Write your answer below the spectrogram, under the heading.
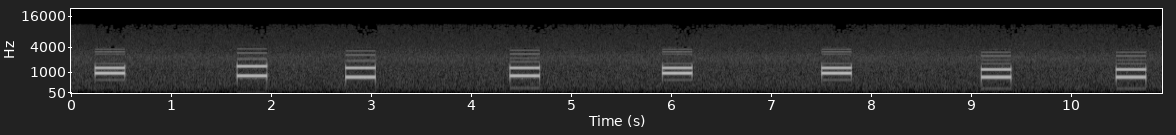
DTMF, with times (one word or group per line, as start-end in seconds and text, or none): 0.2-0.5 0
1.7-2.0 6
2.8-3.1 2
4.4-4.7 5
5.9-6.2 0
7.5-7.8 0
9.1-9.4 1
10.5-10.8 1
